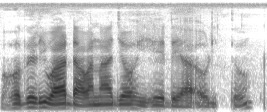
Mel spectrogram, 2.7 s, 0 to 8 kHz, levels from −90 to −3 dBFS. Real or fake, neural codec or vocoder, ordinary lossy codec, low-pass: real; none; Opus, 64 kbps; 7.2 kHz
